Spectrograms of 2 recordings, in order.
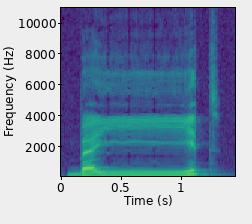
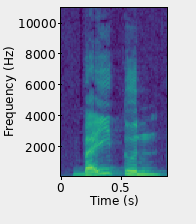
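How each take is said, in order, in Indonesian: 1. Vokal dalam kata itu dibaca panjang. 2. Vokal dalam kata itu dibaca pendek. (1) "dibaca panjang dua setengah alif" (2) "dibaca pendek"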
